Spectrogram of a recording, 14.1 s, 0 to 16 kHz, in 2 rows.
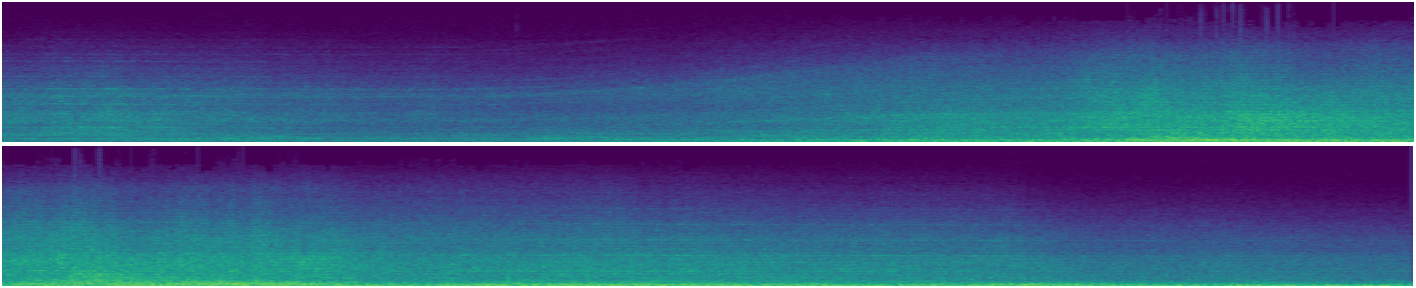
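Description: A Boeing 737-800's engines roar up into a loud, broad rumble that swells and holds steady, the sound of a takeoff from Amsterdam Schiphol heard from nearby.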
